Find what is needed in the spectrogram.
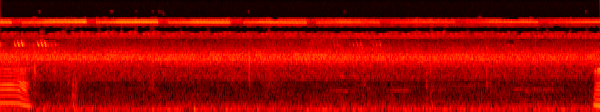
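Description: Evening ambience after rain: a high, pulsing insect trill over an even hiss of a frog and insect chorus, with faint scattered frog calls.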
